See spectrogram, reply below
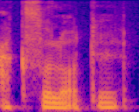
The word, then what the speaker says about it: Axolotl: Das kommt aus der aztekischen Sprache und wird wahrscheinlich eher so ein bisschen Axolotl, irgendwie sowas ausgesprochen. Ich kann es leider gar nicht richtig. Da gibt es auch lustige YouTube-Videos dazu. Mhm. Aber in der Wissenschaft und im allgemeinen Sprachgebrauch sagen wir Axolotl.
